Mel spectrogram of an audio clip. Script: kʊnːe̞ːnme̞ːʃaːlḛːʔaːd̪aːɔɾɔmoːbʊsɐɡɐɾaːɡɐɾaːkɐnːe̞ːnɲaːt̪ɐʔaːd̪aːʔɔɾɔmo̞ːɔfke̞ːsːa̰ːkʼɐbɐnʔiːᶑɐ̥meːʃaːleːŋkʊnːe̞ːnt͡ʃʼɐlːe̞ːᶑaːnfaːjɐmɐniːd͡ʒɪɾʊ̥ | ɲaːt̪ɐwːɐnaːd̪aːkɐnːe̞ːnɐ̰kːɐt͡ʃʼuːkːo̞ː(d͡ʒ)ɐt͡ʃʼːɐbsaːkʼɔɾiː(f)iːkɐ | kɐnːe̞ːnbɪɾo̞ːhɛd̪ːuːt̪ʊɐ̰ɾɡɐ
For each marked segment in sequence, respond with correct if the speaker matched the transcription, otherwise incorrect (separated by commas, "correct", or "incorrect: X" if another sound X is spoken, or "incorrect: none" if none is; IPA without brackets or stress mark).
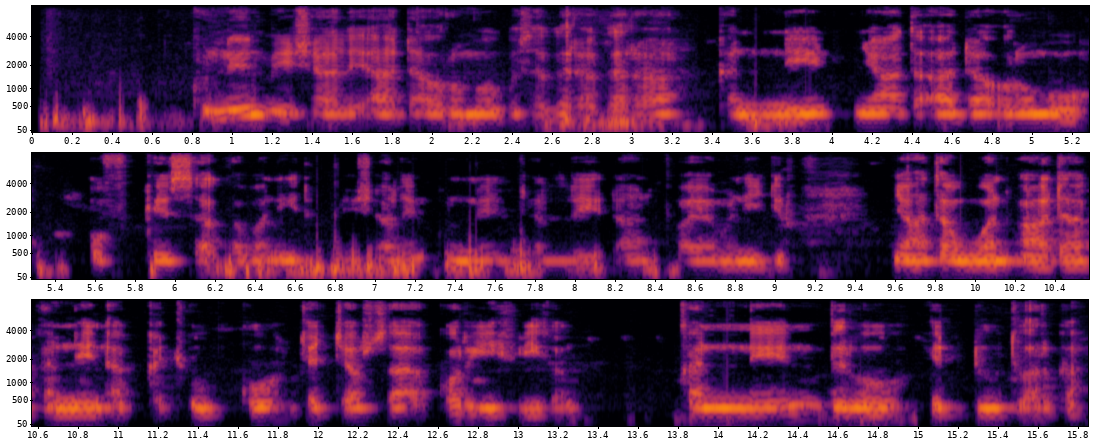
correct, correct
